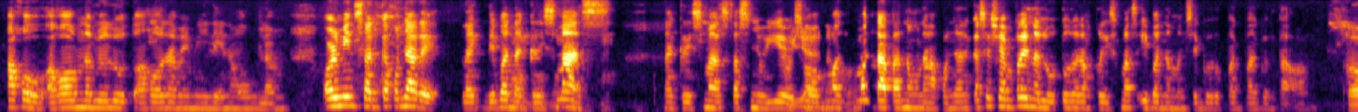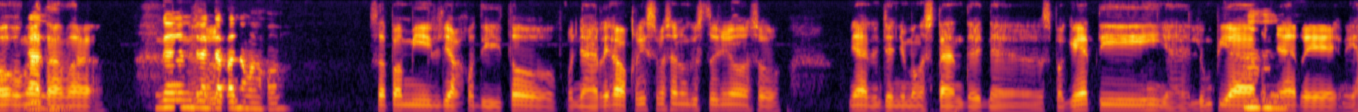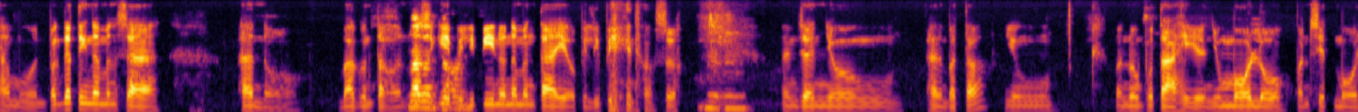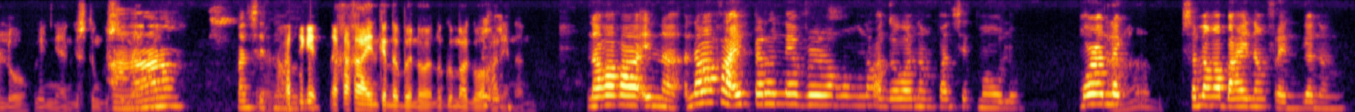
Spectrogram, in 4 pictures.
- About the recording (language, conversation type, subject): Filipino, unstructured, Kung magkakaroon ka ng pagkakataong magluto para sa isang espesyal na tao, anong ulam ang ihahanda mo?
- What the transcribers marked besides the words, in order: static; tapping; laughing while speaking: "Pilipino"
